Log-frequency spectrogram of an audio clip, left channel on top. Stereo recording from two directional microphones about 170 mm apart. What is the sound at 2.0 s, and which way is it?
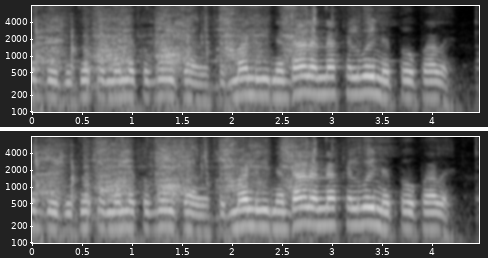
Speech, 20° right (ahead or behind).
